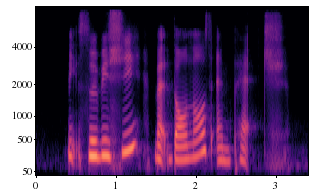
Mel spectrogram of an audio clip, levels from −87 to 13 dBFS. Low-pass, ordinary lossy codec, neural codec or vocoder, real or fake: 7.2 kHz; none; codec, 24 kHz, 1.2 kbps, DualCodec; fake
